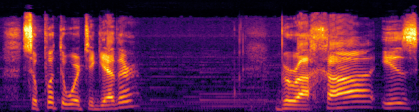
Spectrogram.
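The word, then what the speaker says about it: ברכה: That's the chaf with a kamatz followed by a hey, and a hey is silent at the end of a word. Cha. So put the word together. Bracha is correct.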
